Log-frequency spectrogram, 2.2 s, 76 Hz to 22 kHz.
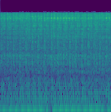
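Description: A 1999 Yamaha Bear Tracker 250 ATV idles cold with the choke partly on, a steady, loud low-pitched engine putter running evenly and close by, with no other sounds.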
